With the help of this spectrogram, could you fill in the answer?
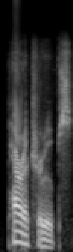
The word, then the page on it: Paratroops: American English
